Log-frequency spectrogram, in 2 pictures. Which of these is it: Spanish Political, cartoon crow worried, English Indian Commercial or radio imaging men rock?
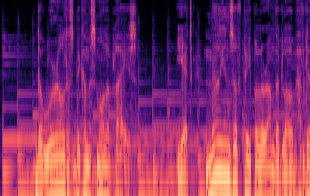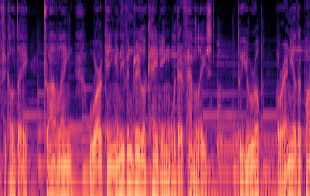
English Indian Commercial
